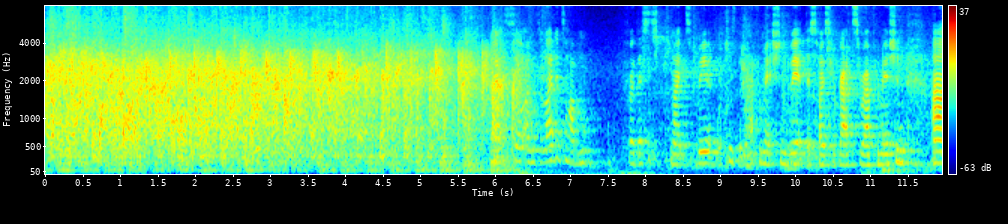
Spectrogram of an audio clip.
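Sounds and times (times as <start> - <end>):
round of applause: 0.0 - 6.7
speech: 7.8 - 11.9.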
